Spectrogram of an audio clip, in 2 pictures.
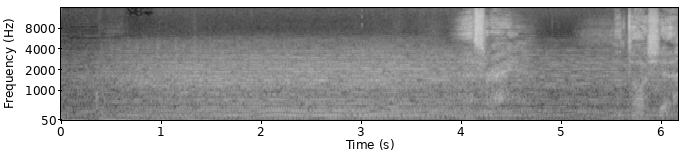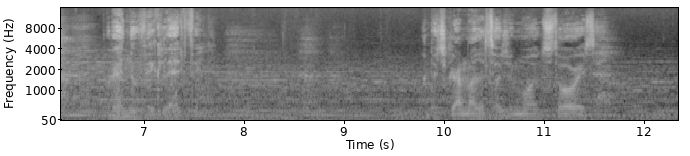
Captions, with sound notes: (dramatic music) That's right. (speaking foreign language) I bet your grandmother told you more than stories.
